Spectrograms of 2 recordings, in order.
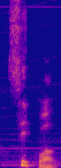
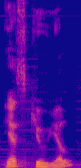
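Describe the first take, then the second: First: It is said as a single word. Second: Each letter is said separately. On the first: "pronounce it using the word" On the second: "speaking each letter individually"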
